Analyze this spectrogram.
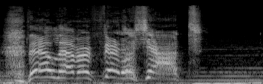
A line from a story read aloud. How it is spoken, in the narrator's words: Its cries became an incoherent wail of rage and agony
